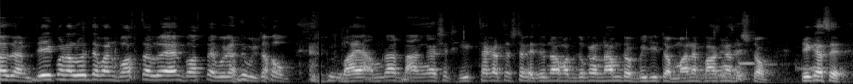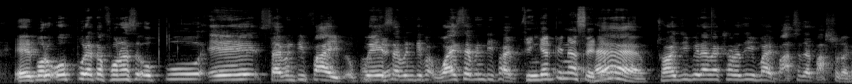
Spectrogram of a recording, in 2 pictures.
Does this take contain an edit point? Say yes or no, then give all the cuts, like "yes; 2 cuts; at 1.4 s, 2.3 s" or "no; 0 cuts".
no; 0 cuts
